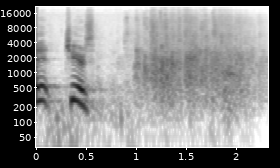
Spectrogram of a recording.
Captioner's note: clapping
